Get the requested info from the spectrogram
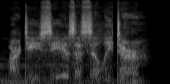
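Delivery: hushed whisper. Streamer making an aside while playing, whispering.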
